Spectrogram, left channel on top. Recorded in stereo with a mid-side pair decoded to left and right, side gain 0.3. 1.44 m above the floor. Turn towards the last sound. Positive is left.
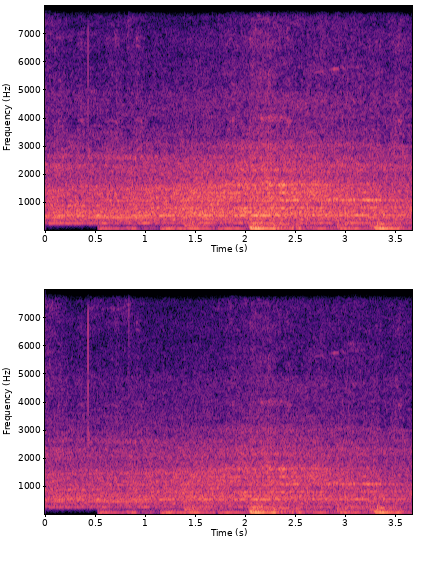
turn(degrees=5)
